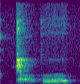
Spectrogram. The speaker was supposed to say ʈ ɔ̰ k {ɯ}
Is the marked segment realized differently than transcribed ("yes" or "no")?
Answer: yes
